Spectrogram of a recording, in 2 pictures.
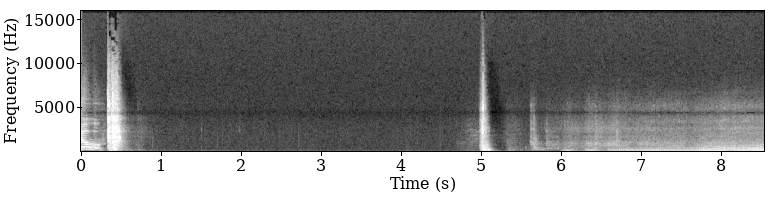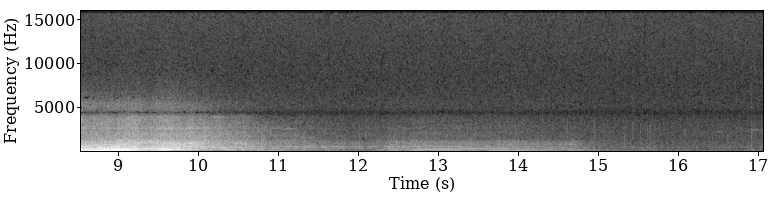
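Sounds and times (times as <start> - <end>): door slamming: 5.0 - 5.2
car engine accelerating away: 5.6 - 15.1.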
